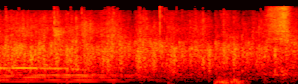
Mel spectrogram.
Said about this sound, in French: Oui, est-ce qu'on peut l'acclamer encore une dernière fois aussi fort que vous pouvez Il est notre roi, c'est notre Seigneur.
